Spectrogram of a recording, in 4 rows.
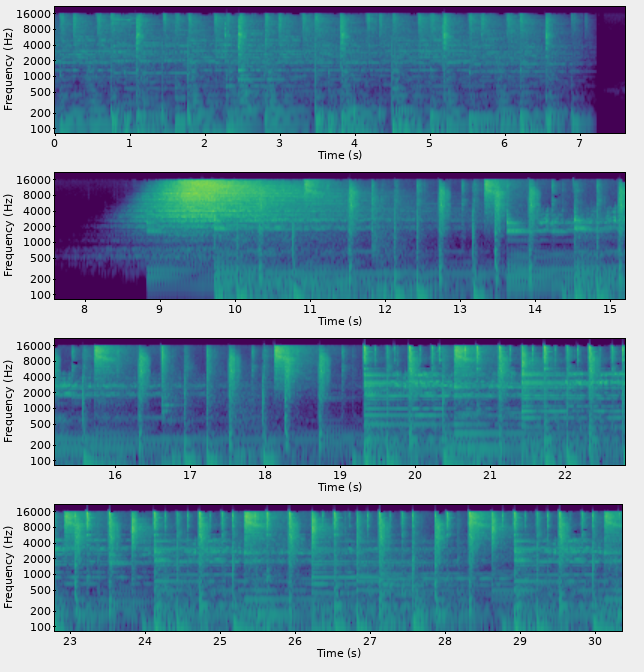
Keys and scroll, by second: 6.7 ctrl+z.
